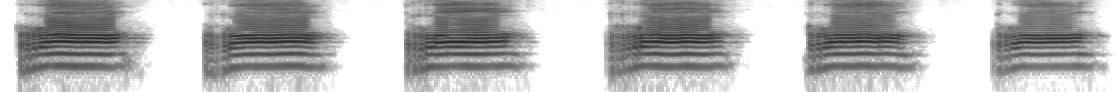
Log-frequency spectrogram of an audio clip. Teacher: জিহ্বার আগার পিঠ, তার বরাবর উপরে তালুর সঙ্গে লাগাবো আমরা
